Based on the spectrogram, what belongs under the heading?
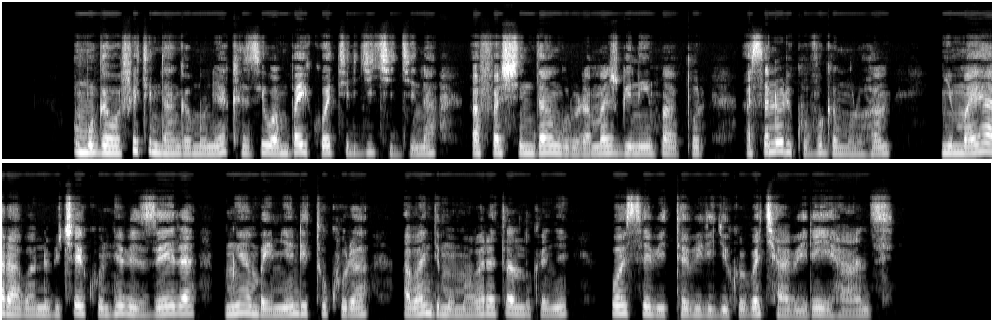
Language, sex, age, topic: Kinyarwanda, female, 36-49, education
